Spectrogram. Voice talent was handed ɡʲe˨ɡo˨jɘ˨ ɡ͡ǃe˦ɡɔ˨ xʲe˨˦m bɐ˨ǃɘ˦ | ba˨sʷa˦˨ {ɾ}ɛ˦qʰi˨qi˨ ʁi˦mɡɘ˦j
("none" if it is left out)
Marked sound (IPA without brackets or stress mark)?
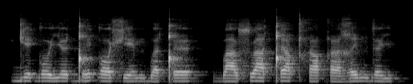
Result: ǃ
